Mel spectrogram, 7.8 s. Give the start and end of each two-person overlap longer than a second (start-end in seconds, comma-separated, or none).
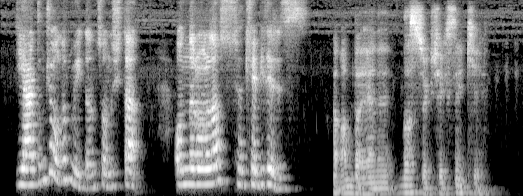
none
